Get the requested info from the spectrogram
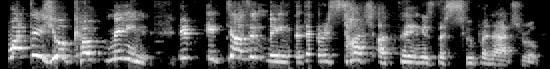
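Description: A man's voice: very high voice, expressive, moderate pace, sharp tone, full character voice. A young man playing a tormented, lovestruck conjurer in a stage play reading, with theatrical, emphatic delivery. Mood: fierce, challenging. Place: small room at home, video call.

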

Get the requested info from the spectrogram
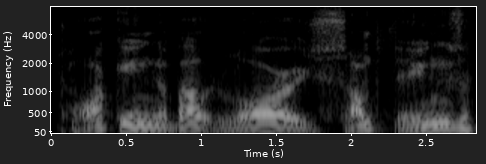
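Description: A man voicing a humble, earnest, slow-witted bear in a storybook, with a plodding manner. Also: low-pitched, big pitch swings, a little mellow, slightly rough, dry recording, exaggerated voice. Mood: dreamy, wistful. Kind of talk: storybook character reading.

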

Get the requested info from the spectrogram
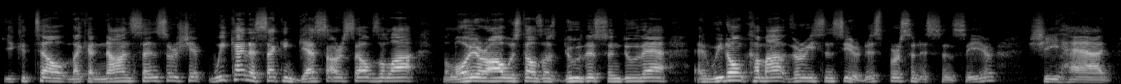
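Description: A man's voice: fairly high pitch, normal speed, sharp tone. A middle-aged man hosting a casual video call interview from a small office, chatty and enthusiastic. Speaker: interview show host. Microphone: webcam on a video call.

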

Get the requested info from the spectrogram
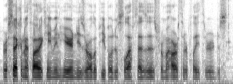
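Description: A man's voice: sits low, level tone, quick pace, sharp tone. A man giving casual, off-the-cuff commentary while playing through a video game. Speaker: gaming video host.

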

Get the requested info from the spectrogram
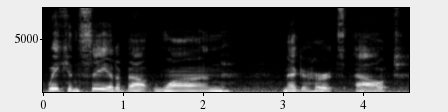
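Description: Guy doing a tech walkthrough, really creaky voice a bit on the high side, matter of fact. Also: level tone, takes it slowly, darkish tone, slight background noise. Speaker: radio technician giving a demonstration. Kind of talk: informal technical explanation over a demonstration.

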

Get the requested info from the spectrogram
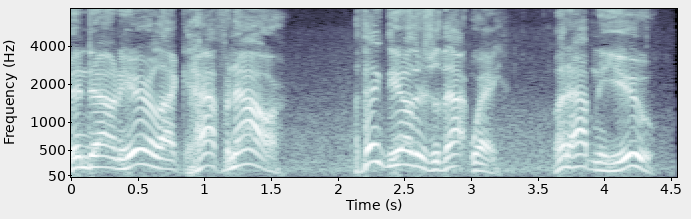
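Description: High-voiced, creaky soldier sidekick. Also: male voice, animated, moderate pace, fairly bright tone, a little hiss or hum, heavily acted. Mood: sheepish. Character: casual, apologetic young male soldier sidekick. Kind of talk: video game cutscene acting.

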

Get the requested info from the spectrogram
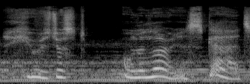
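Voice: very high-pitched, takes it slowly, over music, exaggerated voice. A performer playing an earnest, sensitive small child in a video game. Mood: earnest, sympathetic. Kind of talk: video game cutscene acting.

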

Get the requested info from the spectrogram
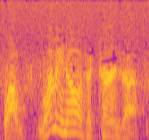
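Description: An actor playing an earnest, insistent, principled police detective in a 1970s radio drama, speaking plainly. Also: male voice, a little high, sing-song, normal speed, gravelly. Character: dogged, principled police detective, a man standing up for victims. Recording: dull, hissy 1970s radio broadcast.

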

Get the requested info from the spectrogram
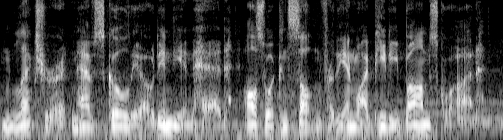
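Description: An actor playing a cool, seasoned soldier in a video game, laconic and self-assured. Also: male voice, low voice, a little fast, a little hiss or hum. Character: cool, seasoned male soldier, calm and dry. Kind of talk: video game cutscene acting.

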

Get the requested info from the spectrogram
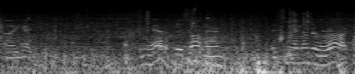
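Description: A man's voice: on the high side, measured pace. A man hosting a casual fishing vlog outdoors on a boat, talking in an easygoing, chatty way and laughing often. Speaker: fishing guide and channel host. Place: outdoors on a boat and dock on open water. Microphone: action camera. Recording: loud wind and boat noise.

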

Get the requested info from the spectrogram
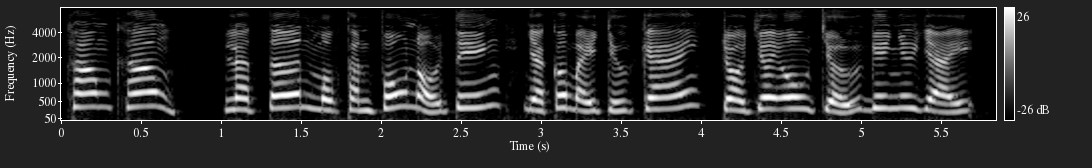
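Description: Little cartoon girl goat, high-pitched, childlike, inquisitive, eager, dry recording. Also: normal speed, a bit bright, no echo. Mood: curious.

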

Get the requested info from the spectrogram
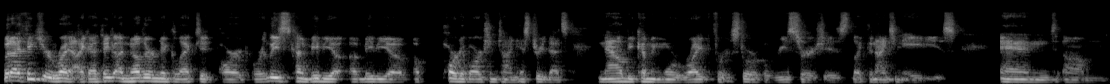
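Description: A young man finishes an academic talk and answers questions over a video call, his delivery hesitant and loose, with "like" and "kind of" in many sentences. He speaks from a home room into a laptop microphone at a middling pitch. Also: fairly even intonation, brisk. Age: young adult. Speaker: guest lecturer. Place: home room with guitars on the wall. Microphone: laptop webcam mic on video call.

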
